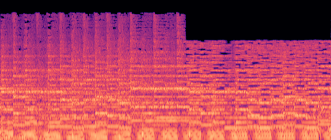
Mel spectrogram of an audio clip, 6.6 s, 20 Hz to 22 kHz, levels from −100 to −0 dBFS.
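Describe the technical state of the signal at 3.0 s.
The signal is intact at 3.0 s, with no dropout, distortion, glitch or other technical fault audible at that moment.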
